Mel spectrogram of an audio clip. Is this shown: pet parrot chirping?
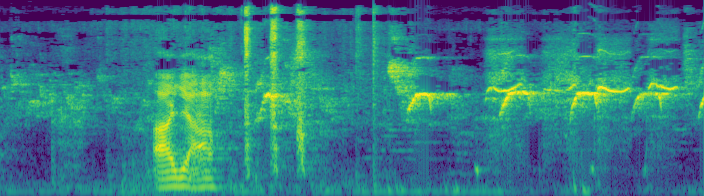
yes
